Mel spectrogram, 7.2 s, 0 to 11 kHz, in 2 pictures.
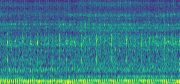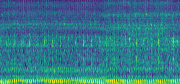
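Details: Mini petrol engine at idle, after timing chain, tensioner and piston rings were replaced: faint light tap about three a second with a slight stumble, a very slight miss not detected by scanner; tap disappears above 1200 rpm.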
